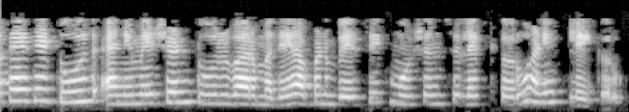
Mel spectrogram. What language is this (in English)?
Marathi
